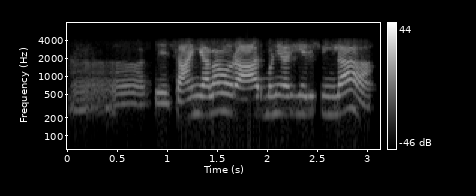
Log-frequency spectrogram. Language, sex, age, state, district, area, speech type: Tamil, female, 60+, Tamil Nadu, Virudhunagar, rural, conversation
